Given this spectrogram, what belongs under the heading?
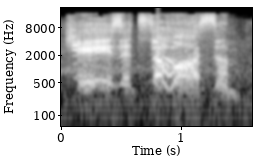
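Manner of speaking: high, overdone gushing; mock amazement; sarcastic awe. Real, not acted. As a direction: fake delight through clenched frustration. Sarcastic gushing over enemy armor.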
